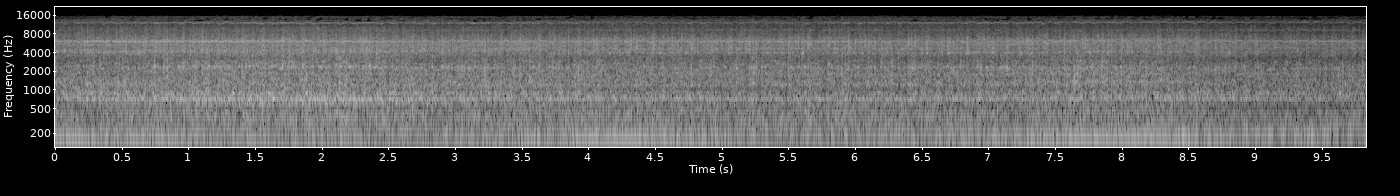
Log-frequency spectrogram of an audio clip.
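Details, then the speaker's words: VW truck engine with pulley-driven supercharger and extra fuel from old Volvo turbo injectors and warm-up regulator, idling after start-up: steady, even idle with light blower hiss, no knocks, misses or hunting; normal idle. "I'm going to go ahead and start it and so you can hear it run"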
